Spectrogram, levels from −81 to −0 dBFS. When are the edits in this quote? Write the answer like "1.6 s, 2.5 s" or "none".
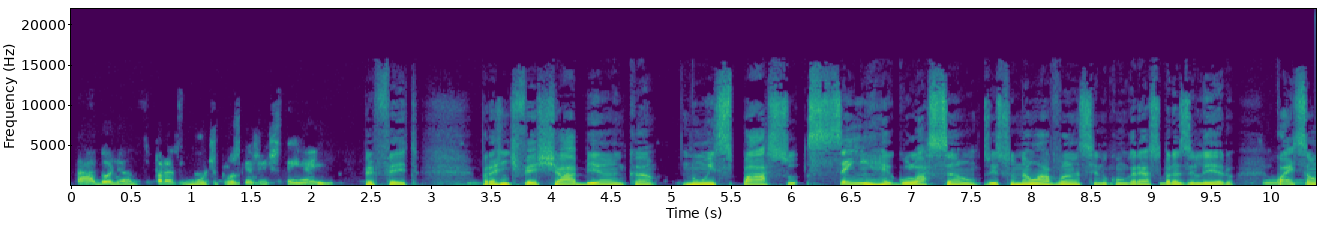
0.9 s, 1.4 s, 7.6 s, 9.1 s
